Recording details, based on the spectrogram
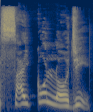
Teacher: पी यहाँ पे जो है ना साइलेंट रहेगा, इसका सही उच्चारण होगा साइकोलॉजी।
